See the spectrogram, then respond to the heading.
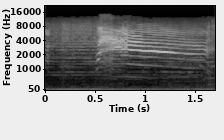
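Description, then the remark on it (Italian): A single drawn-out cat meow, high and whining with a rising then slowly falling pitch, heard over a steady low hum, with no one speaking. “Facciamo finta che questo gatto abbia il comunismo.”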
